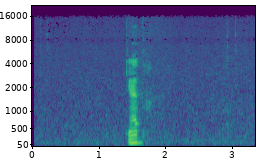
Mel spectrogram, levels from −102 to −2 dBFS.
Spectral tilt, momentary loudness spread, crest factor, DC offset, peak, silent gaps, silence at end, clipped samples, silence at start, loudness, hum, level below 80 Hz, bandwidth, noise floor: -5 dB/octave; 29 LU; 26 dB; under 0.1%; -8 dBFS; none; 1.65 s; under 0.1%; 1.45 s; -25 LUFS; none; -66 dBFS; 16.5 kHz; -56 dBFS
